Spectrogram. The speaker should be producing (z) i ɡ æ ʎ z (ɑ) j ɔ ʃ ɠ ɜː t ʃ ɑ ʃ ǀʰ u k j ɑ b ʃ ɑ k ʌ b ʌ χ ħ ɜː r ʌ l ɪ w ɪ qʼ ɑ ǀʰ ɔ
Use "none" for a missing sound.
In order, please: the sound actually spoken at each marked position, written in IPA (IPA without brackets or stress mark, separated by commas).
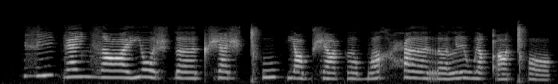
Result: z, ɑː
